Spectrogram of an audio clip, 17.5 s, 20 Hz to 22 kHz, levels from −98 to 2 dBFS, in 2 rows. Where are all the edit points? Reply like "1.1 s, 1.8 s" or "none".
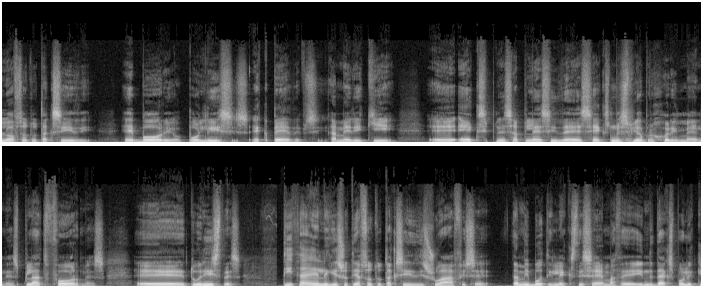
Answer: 12.2 s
